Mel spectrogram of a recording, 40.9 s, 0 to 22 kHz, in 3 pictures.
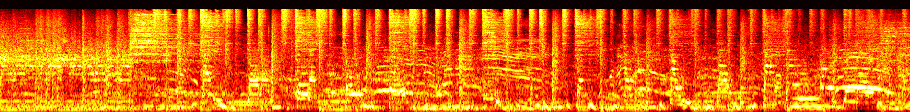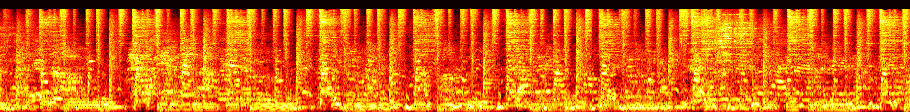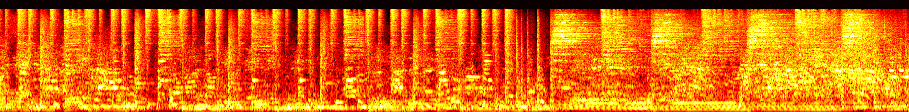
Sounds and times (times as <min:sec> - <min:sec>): Music: 0:00.0 - 0:40.9.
